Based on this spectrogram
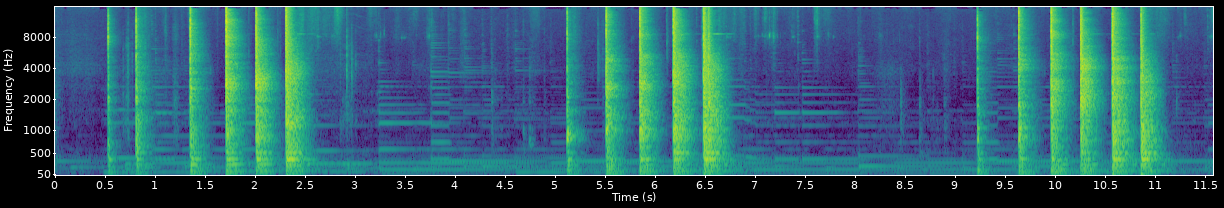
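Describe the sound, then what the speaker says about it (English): Someone hammers 1-inch ring nails into wooden boat floorboards, striking three quick bursts of five or six sharp, close blows each, with quiet pauses and faint handling sounds between them. "I'm assembling these with 1-inch ring nails."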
